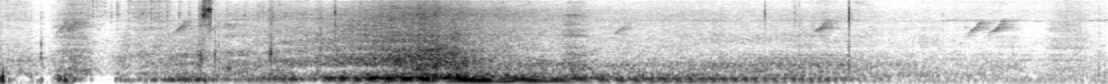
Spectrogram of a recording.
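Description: A motor vehicle passing by. Its engine note swells to a peak about four seconds in, drops slightly in pitch as it goes past, and fades away by about eight seconds.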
